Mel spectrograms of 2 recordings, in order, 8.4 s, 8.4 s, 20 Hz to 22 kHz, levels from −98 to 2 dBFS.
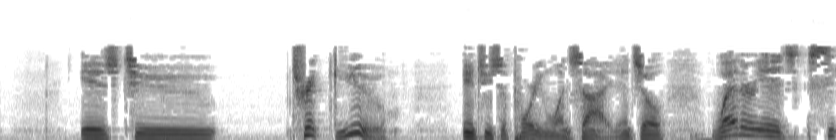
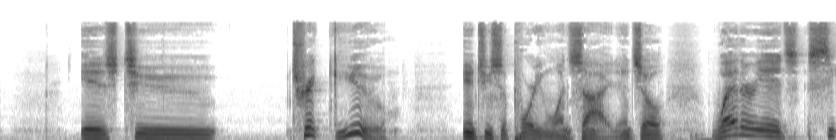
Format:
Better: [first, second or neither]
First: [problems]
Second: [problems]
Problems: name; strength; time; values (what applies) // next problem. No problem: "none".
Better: second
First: garbled, watery; badly; nothing above 5.5 kHz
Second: garbled, watery; slightly; nothing above 10.5 kHz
